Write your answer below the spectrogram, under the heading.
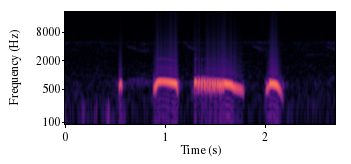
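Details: Spotted dove cooing lure phrase: faint low knocks, a brief note, then three clear coos, the middle one long, rippling and sliding downward, the final one short and arched.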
